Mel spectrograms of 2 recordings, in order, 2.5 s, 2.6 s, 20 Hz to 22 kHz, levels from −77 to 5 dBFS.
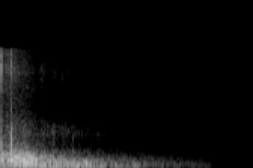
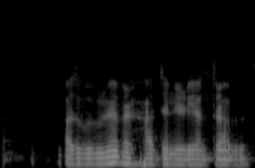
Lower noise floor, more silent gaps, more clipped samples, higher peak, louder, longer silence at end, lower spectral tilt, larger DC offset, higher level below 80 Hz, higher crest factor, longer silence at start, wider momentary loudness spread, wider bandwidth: first, -75 dBFS vs -65 dBFS; neither; neither; first, -4 dBFS vs -18 dBFS; first, -26 LUFS vs -38 LUFS; first, 1.15 s vs 0.05 s; second, -6.5 dB/octave vs -8 dB/octave; neither; first, -36 dBFS vs -66 dBFS; about the same, 24 dB vs 20 dB; about the same, 0 s vs 0.05 s; first, 24 LU vs 4 LU; first, 8 kHz vs 7 kHz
